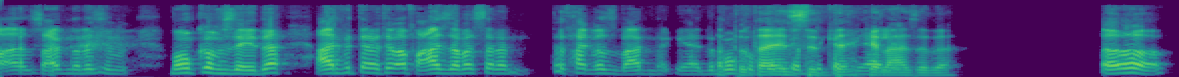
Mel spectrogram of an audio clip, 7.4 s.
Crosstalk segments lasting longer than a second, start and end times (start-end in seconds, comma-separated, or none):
4.5-5.7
